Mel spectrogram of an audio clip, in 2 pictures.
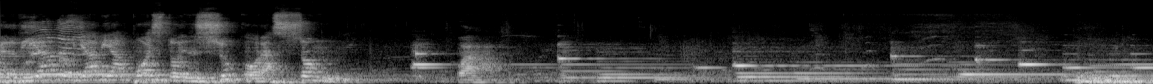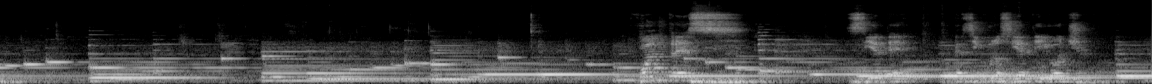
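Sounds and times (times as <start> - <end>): keyboard playing piano chords: 0.0 - 23.0.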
